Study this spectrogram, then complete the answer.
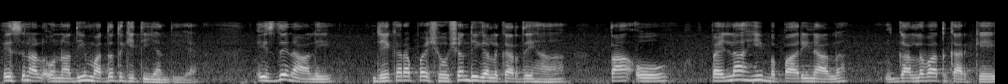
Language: Punjabi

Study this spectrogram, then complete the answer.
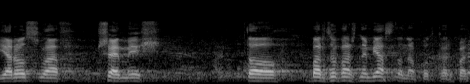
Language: Polish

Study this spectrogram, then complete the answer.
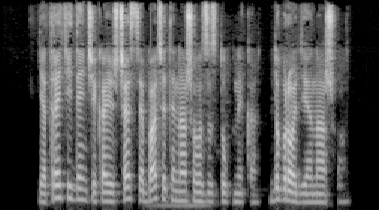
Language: Ukrainian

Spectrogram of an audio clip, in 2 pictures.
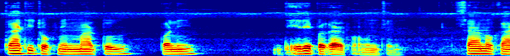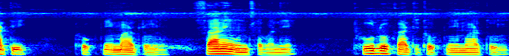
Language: Nepali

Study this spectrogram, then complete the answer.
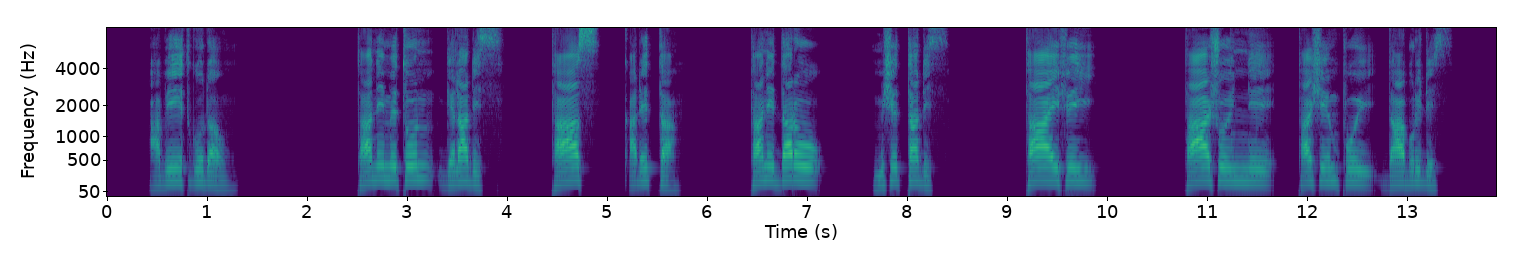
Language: Gamo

